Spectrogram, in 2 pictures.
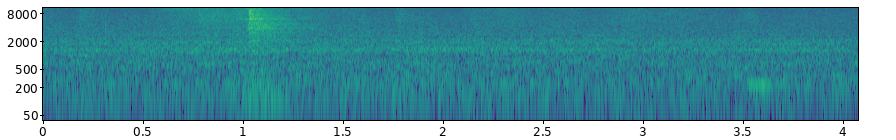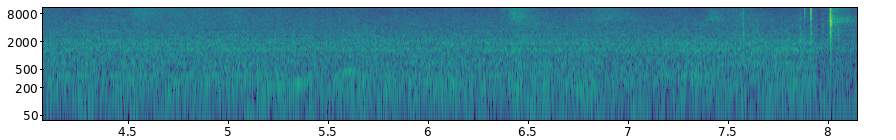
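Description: Older women talk quietly at a distance.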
